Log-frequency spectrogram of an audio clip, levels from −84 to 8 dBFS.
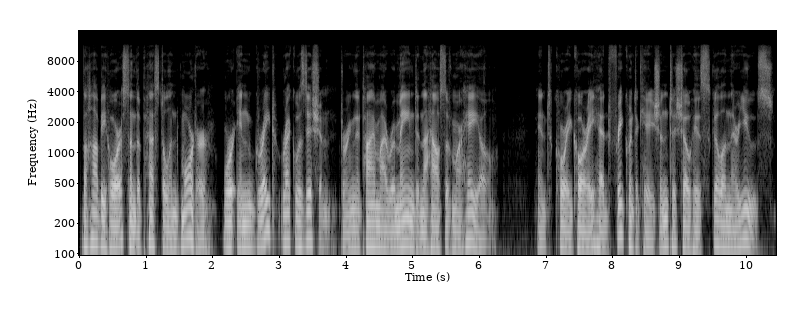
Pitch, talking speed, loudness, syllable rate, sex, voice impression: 95 Hz, 200 wpm, -19 LUFS, 5.6 syllables/s, male, masculine, adult-like, slightly thick, cool, slightly intellectual, slightly refreshing, slightly calm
